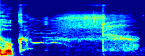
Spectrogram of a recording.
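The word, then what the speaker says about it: Hooke: Scientist का नाम है रॉबर्ट हुक। अब रॉबर्ट हुक का स्पेलिंग अगर देखोगे तो आपको लगेगा सर क्या लिख रहे हो, हुक होता है ना, रॉबर्ट हुक।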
